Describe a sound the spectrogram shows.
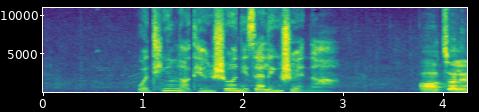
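A young woman speaks calmly on a phone.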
